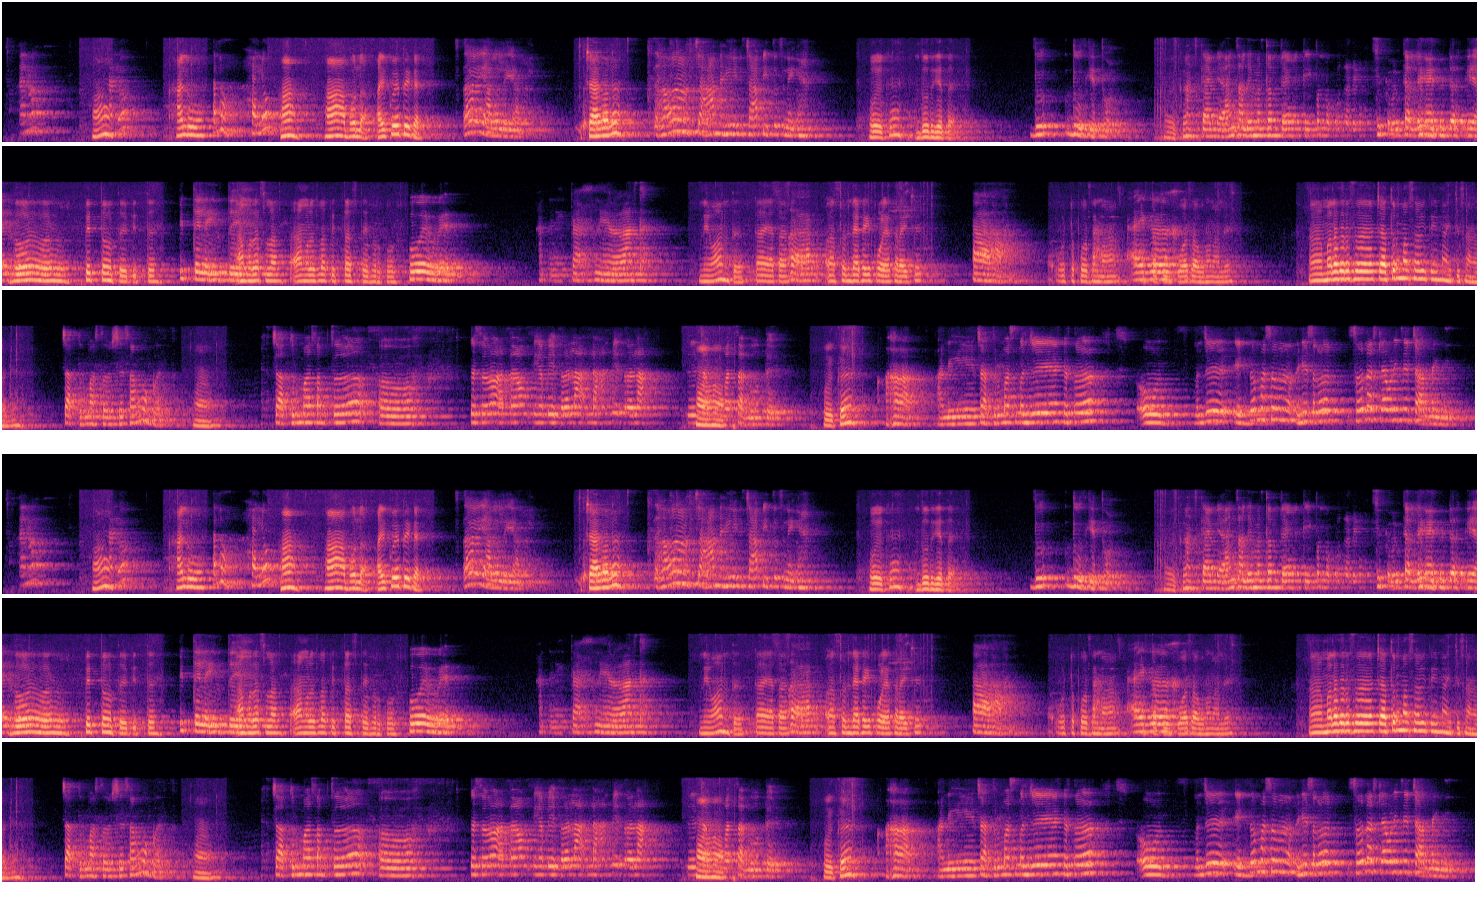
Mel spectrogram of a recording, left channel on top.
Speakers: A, on the right; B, on the left.
A: Hello.
B: आ.
A: Hello
B: hello.
A: Hello hello
B: हा हा बोला ऐकू येते काय?
A: हा यालाले यालाले
B: चहा झाला
A: हा. चहा नाही. चहा पितच नाही
B: होय काय दुध घेताय.
A: दू दूध घेतो.
B: होय का
A: आज काय वेळा न झाले म्हणता ते पण नको झाले. शिकरण खाल्ले. डर्क या लागल्यात.
B: होय होय होय पित्त होतं आहे पित्त
A: पित्त लय होतंय.
B: आमरसला आमरसला पित्त असते भरपूर.
A: होय होय काय म्हणता निवांत?
B: निवांत. काय आता
A: हा
B: संध्याकाळी पोळ्या करायचे.
A: हा हा हा.
B: वटपौर्णिमा
A: चालतय ऐक
B: आत्ता उपवास आवरण आले. अं मला जर असं चातुर्मासा विषयी माहिती सांगा की.
A: चातुर्मासा विषय सांगू बरं.
B: हम
A: चातुर्मास आमचं कस आता या बेंद्राला लहान बेंद्राला म्हणे
B: हां
A: चातुर्मास
B: हां
A: चालू होतय
B: होय का
A: हा आणि चातुर्मास म्हणजे कस अ म्हणजे एकदम असं हे सगळं सण असल्या वचे चार महिने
